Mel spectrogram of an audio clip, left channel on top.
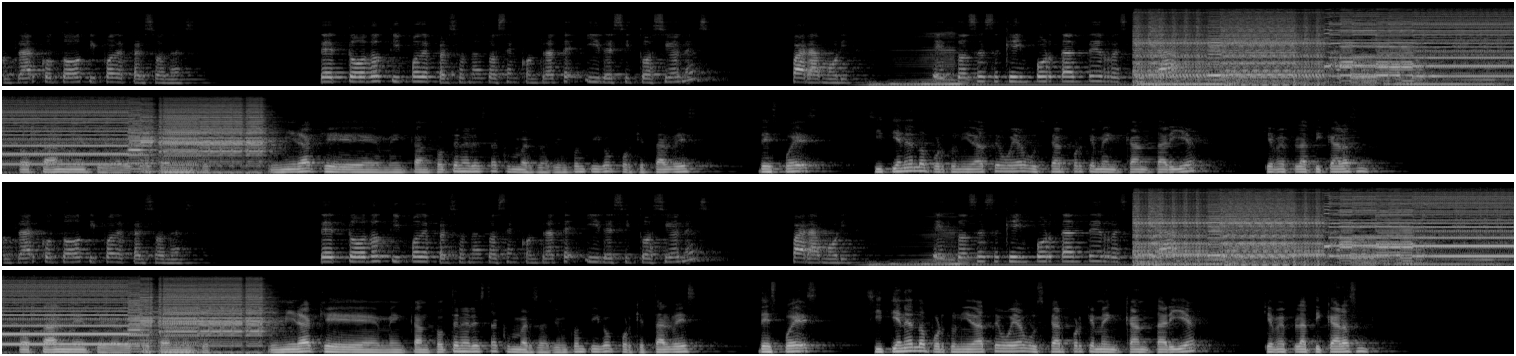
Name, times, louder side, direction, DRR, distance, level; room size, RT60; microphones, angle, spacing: voice 1, 0.0-1.8 3.2-7.0 7.9-8.5 9.3-11.8 13.3-14.3, left 1 dB, 10° left, 5 dB, 1.1 m, -36 dB
sound 1, 8.6-15.5, left 4 dB, 40° left, 1.3 m, -41 dB
sound 2, 11.3-17.7, right 2 dB, 10° right, 1.6 m, -26 dB
voice 2, 15.3-17.2 17.8-22.0 22.7-23.2 23.8-27.1 27.7-28.8, right 3 dB, 40° right, 12 dB, 0.4 m, -28 dB
17.5 x 6.5 x 4.8 m, 0.89 s
head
